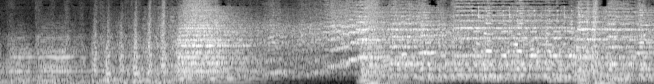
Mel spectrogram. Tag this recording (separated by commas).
Music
